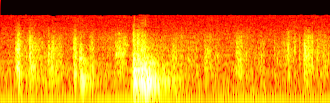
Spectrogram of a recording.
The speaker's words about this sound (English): All right, Cadet. I know you're anxious to see it. I'll open the hangar door.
